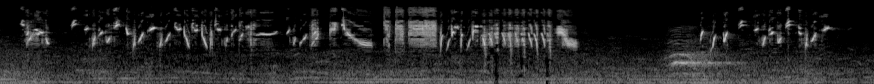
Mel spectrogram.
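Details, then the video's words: European goldfinch from the wild in full song, a loud, continuous run of bright twittering and buzzy notes. A short pause is followed by another quick twittering phrase. "تغريد مقنين خلوي"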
